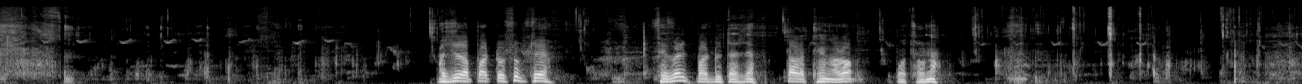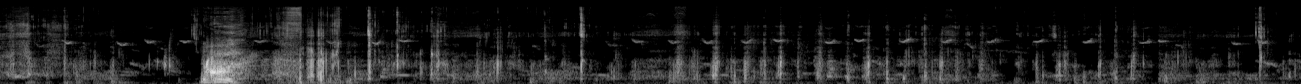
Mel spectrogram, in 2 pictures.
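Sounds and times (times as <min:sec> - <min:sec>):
wet chewing and lip-smacking: 0:00.0 - 0:04.6, 0:05.6 - 0:06.5, 0:07.5 - 0:26.0.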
